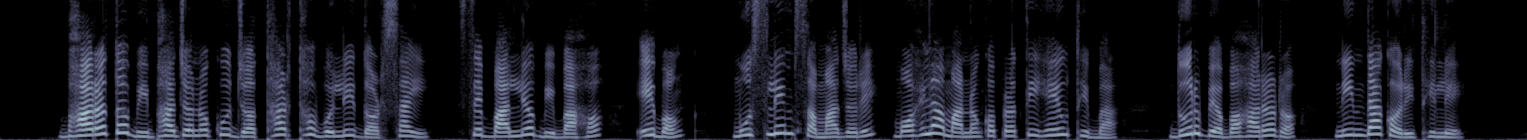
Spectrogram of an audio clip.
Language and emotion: Odia, neutral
